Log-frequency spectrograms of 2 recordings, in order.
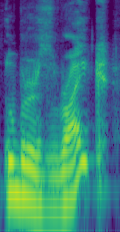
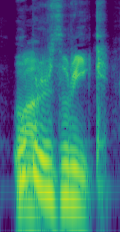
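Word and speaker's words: Ubersreik: of our notes but technically the pronunciation is uber's reich but i'm not going to complain to you because uh it is canon that the skaven have been known to pronounce it uber's reek there you go i don't play skaven you get a you gotta buy for being skaven but yes technically uh uber's reich should be the pronunciation of that uh anyway yeah at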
